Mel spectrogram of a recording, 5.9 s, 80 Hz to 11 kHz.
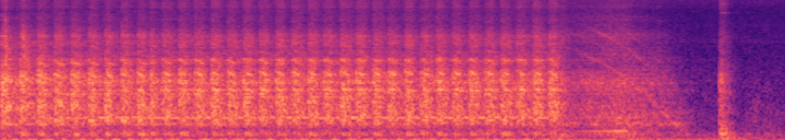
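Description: Car engine with a newly fitted tubular exhaust manifold on a G25 660 spins over steadily and loudly with a rapid, even pulse for about four seconds, then winds down and stops, leaving a brief clunk before quiet.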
